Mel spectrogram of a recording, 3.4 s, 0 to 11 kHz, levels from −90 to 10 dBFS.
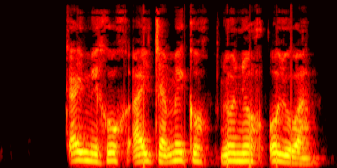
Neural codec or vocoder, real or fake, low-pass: none; real; 9.9 kHz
